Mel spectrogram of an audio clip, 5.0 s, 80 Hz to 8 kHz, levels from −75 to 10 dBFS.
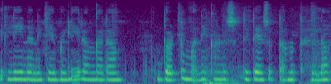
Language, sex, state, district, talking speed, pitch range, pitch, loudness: Kannada, female, Karnataka, Bellary, 135 wpm, 245-255 Hz, 250 Hz, -18 LUFS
